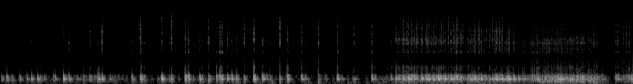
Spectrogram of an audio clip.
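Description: Fingertips tap the metal body of a black metal USB condenser microphone in a quick, irregular run of dry, close clicks with a low-mid thump, for about four seconds. Then they scratch the grille, giving a steadier, louder and brighter rustling scrape that runs to the end, with a brief dip near the close.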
